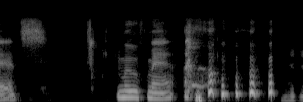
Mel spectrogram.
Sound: laughs

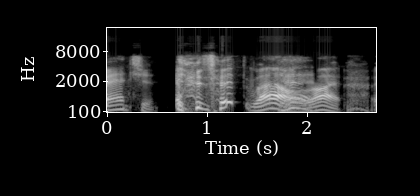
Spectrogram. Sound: laughing

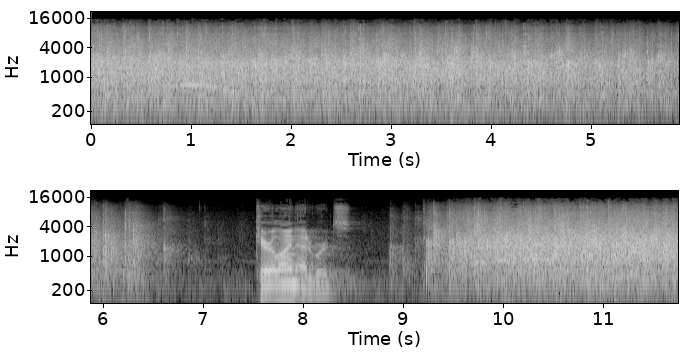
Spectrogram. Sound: applause

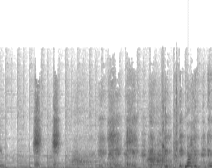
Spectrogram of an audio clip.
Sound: heavy breathing

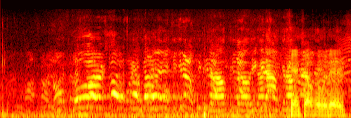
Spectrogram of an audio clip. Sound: players talking and yelling

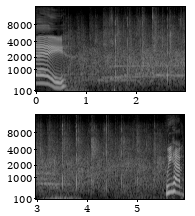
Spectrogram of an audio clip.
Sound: applause

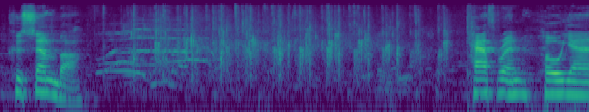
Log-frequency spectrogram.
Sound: audience applauding and cheering

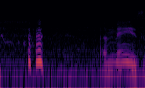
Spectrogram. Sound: laughs

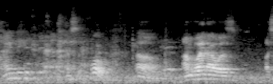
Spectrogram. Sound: crowd laughing

